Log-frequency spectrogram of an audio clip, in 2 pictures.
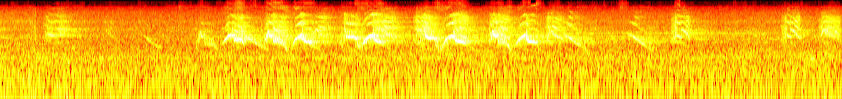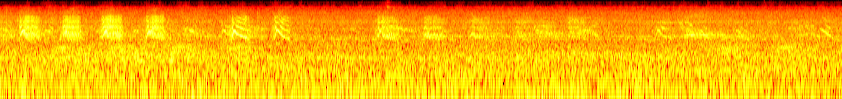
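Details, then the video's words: Squirrel, called gilheri, in a public park in South Delhi, India, squeaking loudly while flicking its long fluffy tail; sharp high chirping squeaks come in rapid bursts, densest early on and fading into scattered calls over steady background hum. "Gilheri or Squirrel makes clear squeaking sound"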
